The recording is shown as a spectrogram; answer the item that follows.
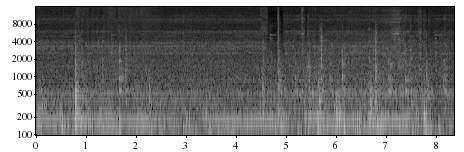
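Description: Steady low mechanical hum from a low-bed trailer's hydraulic ramp system running. The hum breaks off briefly a couple of times, with scattered metal clicks and knocks.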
